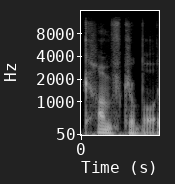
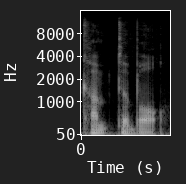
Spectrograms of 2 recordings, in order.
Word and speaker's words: comfortable: Take a word like comfortable. You read it, you might think, verbal. 4 syllables. But then you listen, and you keep hearing native speakers say something like comfortable. Right. More like 3.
